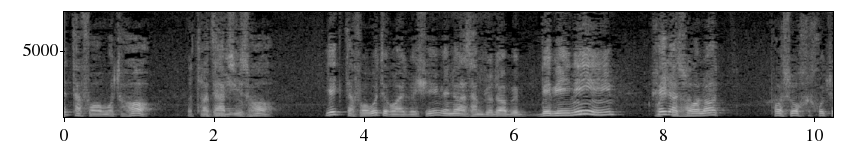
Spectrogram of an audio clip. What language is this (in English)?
Persian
